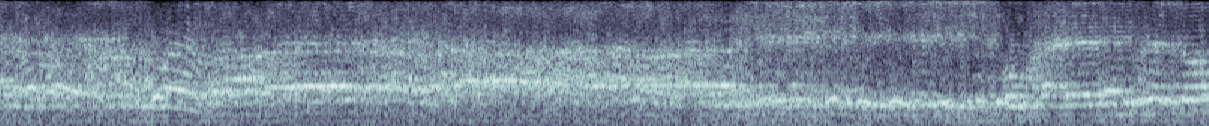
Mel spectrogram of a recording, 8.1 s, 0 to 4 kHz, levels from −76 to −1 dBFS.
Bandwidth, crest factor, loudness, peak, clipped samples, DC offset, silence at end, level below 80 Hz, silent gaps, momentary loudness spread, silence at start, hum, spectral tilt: 4 kHz; 12 dB; -13 LUFS; -2 dBFS; under 0.1%; under 0.1%; 0 s; -40 dBFS; none; 2 LU; 0 s; none; -8.5 dB/octave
